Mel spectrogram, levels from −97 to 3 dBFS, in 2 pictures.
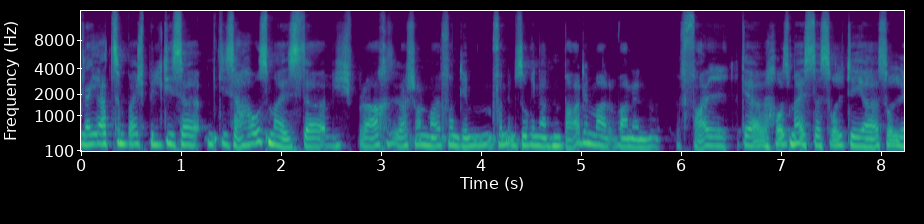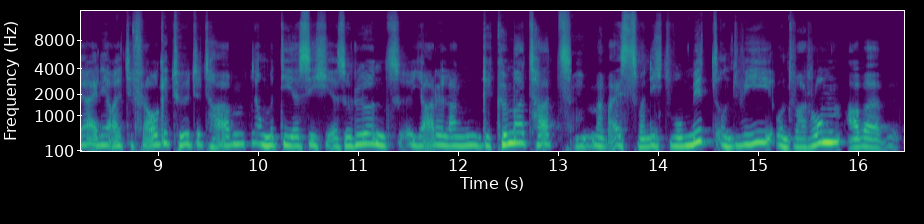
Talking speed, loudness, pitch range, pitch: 170 wpm, -34 LUFS, 185-215 Hz, 195 Hz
